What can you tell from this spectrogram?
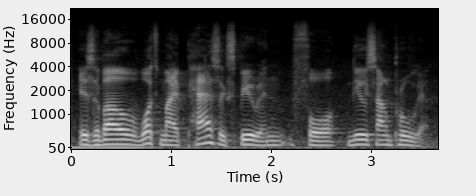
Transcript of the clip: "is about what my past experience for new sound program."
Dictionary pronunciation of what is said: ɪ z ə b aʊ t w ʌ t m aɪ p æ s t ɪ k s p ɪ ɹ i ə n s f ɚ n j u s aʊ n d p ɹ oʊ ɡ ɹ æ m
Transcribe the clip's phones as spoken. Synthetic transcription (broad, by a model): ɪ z ə b aʊ t w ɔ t m aɪ p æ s ɪ k s p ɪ ɹ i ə n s f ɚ n j u s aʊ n p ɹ oʊ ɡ ɹ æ m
